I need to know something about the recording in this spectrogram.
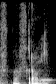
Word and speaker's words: Freud: yang terkenal dengan psikoanalisisnya tulisannya Freud bacanya freid Awas keliru cara bacanya tapi ya ndak apa-ap l cuma salah mengecekkan ndak apa-apa Kalau kalian terbiasa fre ya ndak apa-apa sama seperti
